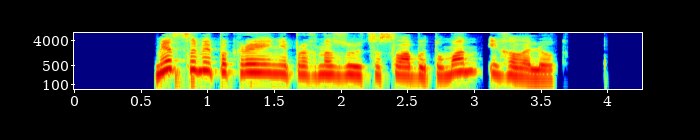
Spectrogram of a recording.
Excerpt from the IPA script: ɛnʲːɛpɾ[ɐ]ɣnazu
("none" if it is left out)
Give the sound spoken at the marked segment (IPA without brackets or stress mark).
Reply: ɐ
